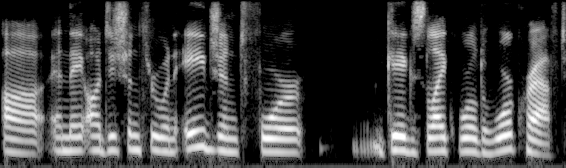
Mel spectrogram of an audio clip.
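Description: Against a quiet background, a woman speaks at medium pitch with an American accent. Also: dry, close sound with no echo. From US Midwest, Minneapolis, Minnesota. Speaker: voice actress. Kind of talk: casual interview.

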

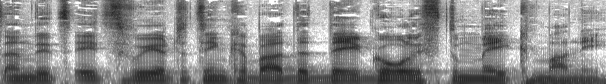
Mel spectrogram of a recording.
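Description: Using a Hungarian accent, a man speaks at medium pitch with fairly even intonation. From Hungary. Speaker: podcast co-host.

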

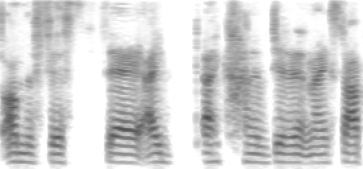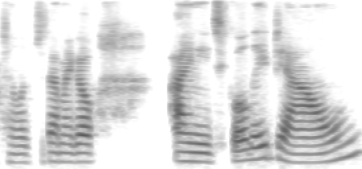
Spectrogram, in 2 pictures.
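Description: Recorded dry and close with no echo, a woman with a very deep, low pitch speaks at a fairly quick pace. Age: 40s. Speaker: mother sharing birth story. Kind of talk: casual chat.

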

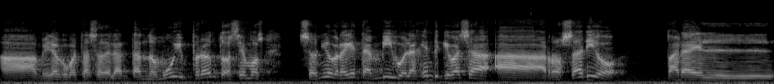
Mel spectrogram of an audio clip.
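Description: In a Rioplatense accent, the voice moves at a fairly slow pace with lively intonation and a bright, sharp tone. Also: man, medium pitch for a man. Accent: Rioplatense Spanish (Argentine). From Argentina, Mar del Plata. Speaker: comedian. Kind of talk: casual comedic chat. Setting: remote call.

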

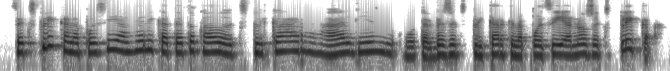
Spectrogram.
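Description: With a warm, enthusiastic tone, a woman talks at a fairly high pitch and a moderate pace, her pitch varying in an ordinary way and hardly any pauses breaking her speech. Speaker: radio host. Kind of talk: interview chat. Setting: radio studio. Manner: warm, enthusiastic, effusive.

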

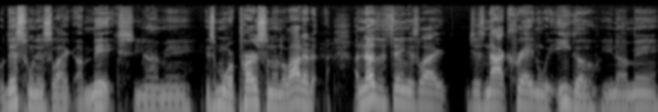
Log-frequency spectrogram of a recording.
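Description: Over a very clean recording with a silent background, a man with an American accent, a medium pitch and a dark, mellow tone talks at a very fast pace. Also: ordinary pitch variation. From Portland, Oregon. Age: 30s. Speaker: rapper. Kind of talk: casual chat.

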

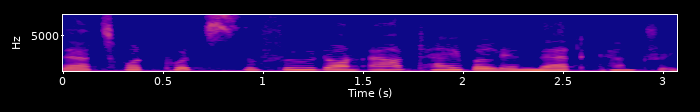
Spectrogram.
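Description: In a South African accent, a woman speaks at a fairly slow pace. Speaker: missionary. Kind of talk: testimony. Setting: church.

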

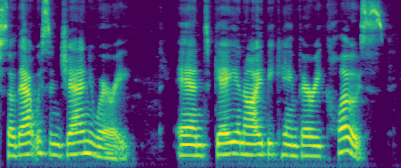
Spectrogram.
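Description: A woman with an American accent at a medium pitch, an unremarkable speaking voice, fairly even intonation and a fairly slow pace, in a very clean recording over a silent background. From New York City. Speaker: psychoanalyst and teacher. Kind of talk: interview.

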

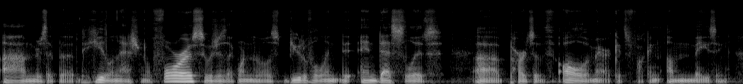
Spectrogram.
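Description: A man talks at a very fast pace in a very deep, low voice with a dark, mellow tone, vocal fry, and very wide swings in pitch. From New Mexico, Silver City. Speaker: metal drummer. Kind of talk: casual chat.

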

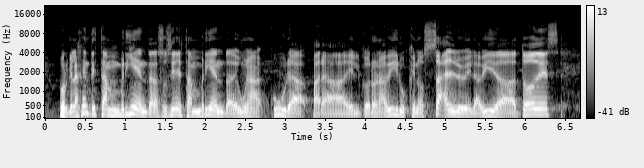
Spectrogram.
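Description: A man with a fairly high pitch talks with hardly any pauses as music plays in the background. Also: lively intonation, fairly quick pace. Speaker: podcast host. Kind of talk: casual chat.

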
